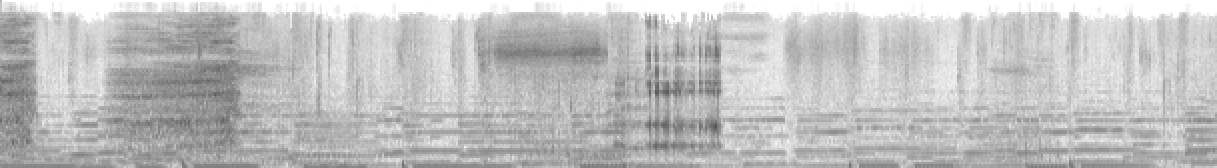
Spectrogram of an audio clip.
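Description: Cartoonish belches from a burping contest in the video game Return to Monkey Island come in several drawn-out bursts over a steady, bouncy musical score, moderately loud and without speech.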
